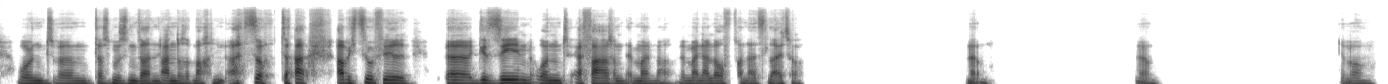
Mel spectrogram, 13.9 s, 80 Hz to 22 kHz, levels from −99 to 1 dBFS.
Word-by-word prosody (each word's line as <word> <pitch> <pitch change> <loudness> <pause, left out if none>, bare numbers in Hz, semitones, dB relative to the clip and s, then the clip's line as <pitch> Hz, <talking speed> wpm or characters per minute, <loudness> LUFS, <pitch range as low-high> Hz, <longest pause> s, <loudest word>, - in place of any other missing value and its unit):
Und, 130 -3 -1
ähm, 120 -2 -3
das 125 -1 -4
müssen 125 -2 +1
dann 115 0 +1
andere 120 -3 +1
machen. 120 0 -3
Also, - - 0
da - - +4 0.3
habe 150 0 +5
ich 115 - -5
zu 160 -2 +2
viel, 140 -4 +3 0.4
äh, 140 -1 +3
gesehen 145 +2 +5
und 130 -5 +1
erfahren 125 -7 +1
in 120 - -8
meiner 120 +2 -4
in 125 - -7
meiner 120 -2 -1
Laufbahn 120 - -4
als - - -7
Leiter. 125 0 -4 1.7
Ja. 70 - -4 1.5
Mhm. 70 -3 -8 1.8
Genau. 120 -2 -9
125 Hz, 115 wpm, -24 LUFS, 120-135 Hz, 1.8 s, habe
